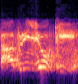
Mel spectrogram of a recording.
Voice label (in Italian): player friendly fire, mood low, speech it; War Thunder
